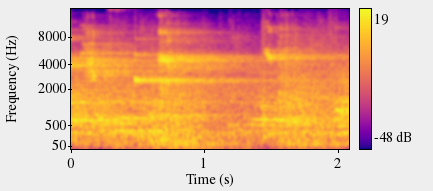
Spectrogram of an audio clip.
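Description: Live basketball play on a hardwood gym court: sneakers squeak in short, high-pitched chirps and the ball bounces, with players' voices.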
